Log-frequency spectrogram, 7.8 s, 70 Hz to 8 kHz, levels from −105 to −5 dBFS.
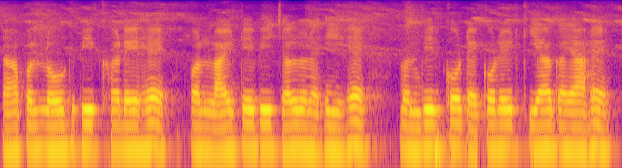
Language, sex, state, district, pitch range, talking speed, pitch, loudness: Hindi, male, Gujarat, Gandhinagar, 115-120 Hz, 140 wpm, 120 Hz, -16 LUFS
